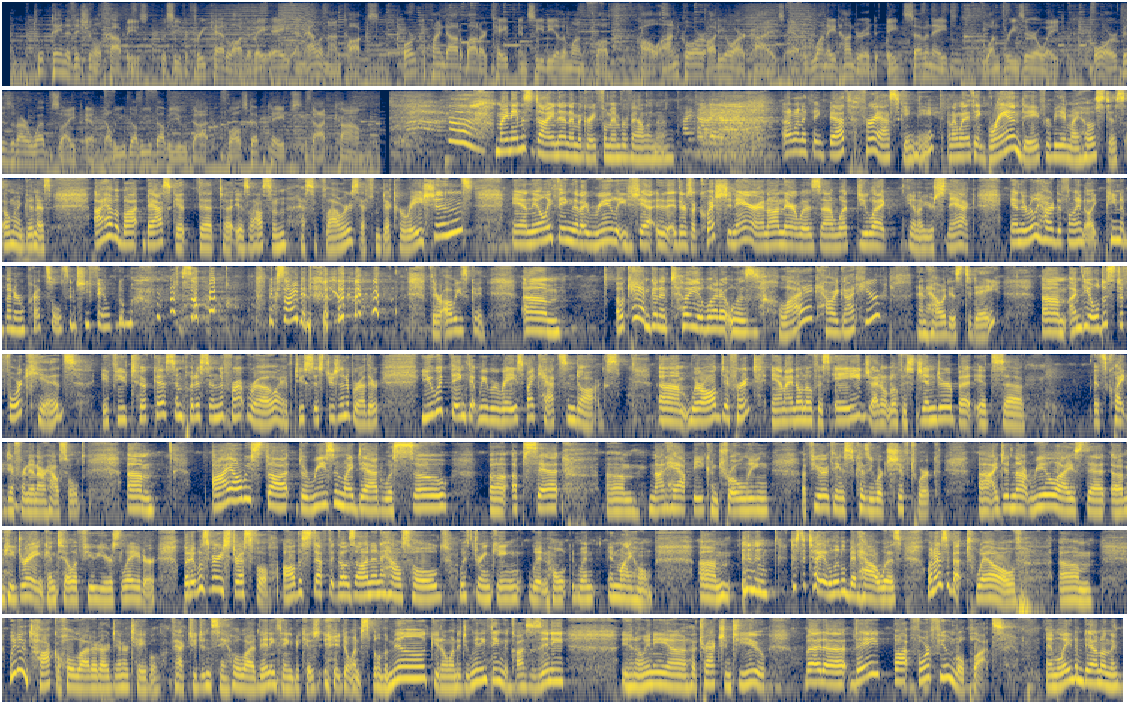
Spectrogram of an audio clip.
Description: SoCAL AA Convention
